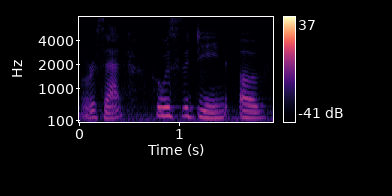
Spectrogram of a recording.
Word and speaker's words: Lorenzet: the Law School, and Dean Steve Lorenzet. Am I pronouncing that correctly? That's right. Yep. Lorenzet, who is the Dean of the School of Health Sciences.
